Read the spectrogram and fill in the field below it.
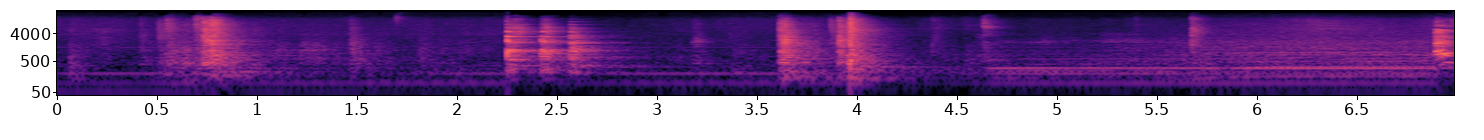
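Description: A microwave oven door bangs open and shut and kitchen handling clatters, then the oven hums steadily as a protein bowlcake cooks; several sharp knocks stand out over the constant tone, with no talking.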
